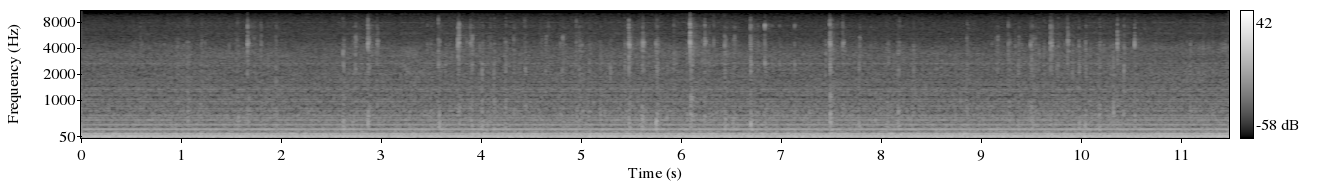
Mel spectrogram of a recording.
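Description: Typing on a computer keyboard: irregular key clicks, several a second in spurts, over a steady low hum.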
